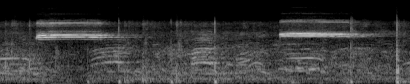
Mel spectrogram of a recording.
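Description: Referee's whistle blown twice, each blast a steady shrill tone lasting under a second, about two and a half seconds apart, the official signal in volleyball that lets the server serve.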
